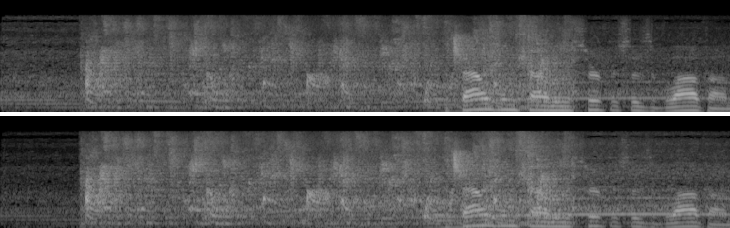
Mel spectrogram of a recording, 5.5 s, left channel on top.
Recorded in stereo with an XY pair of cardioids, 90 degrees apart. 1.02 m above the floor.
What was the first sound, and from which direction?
Dripping, 35° right.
